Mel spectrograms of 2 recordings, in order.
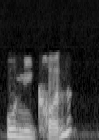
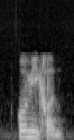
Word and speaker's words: Omicron: Ils sont formels il faut dire Omicron pour une raison simple, expliquée, c'est comme epsilon. Voilà. En grec, euh, quand un mot se termine par on, on prononce on, Omicron.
